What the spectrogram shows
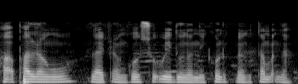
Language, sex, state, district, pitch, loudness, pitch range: Garo, male, Meghalaya, South Garo Hills, 120 Hz, -22 LUFS, 110-120 Hz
